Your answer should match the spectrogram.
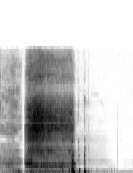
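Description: A person blowing out a puff of breath, a breathy hiss lasting well under a second, starting about half a second in.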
